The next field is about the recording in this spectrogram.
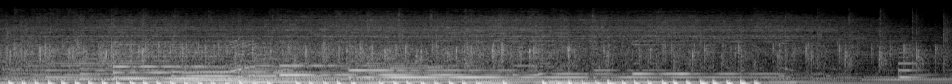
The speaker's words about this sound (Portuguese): Aplauda forte esse Deus. Então aplauda mais forte.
